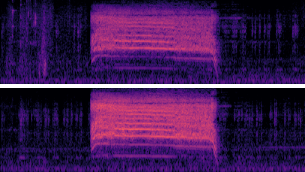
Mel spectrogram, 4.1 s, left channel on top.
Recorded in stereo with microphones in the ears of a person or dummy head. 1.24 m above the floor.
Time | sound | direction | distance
1.2 | a scream | 30° right (ahead or behind) | 0.5 m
